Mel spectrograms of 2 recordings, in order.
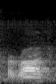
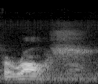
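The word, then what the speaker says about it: فراش: But Farash would be the English equivalent F-A-R, and I would spell it with the A, W-S-H, Farash. That's my own phonetics to give you the sound.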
